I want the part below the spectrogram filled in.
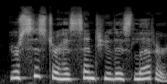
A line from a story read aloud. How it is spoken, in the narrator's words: he said, and added quickly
